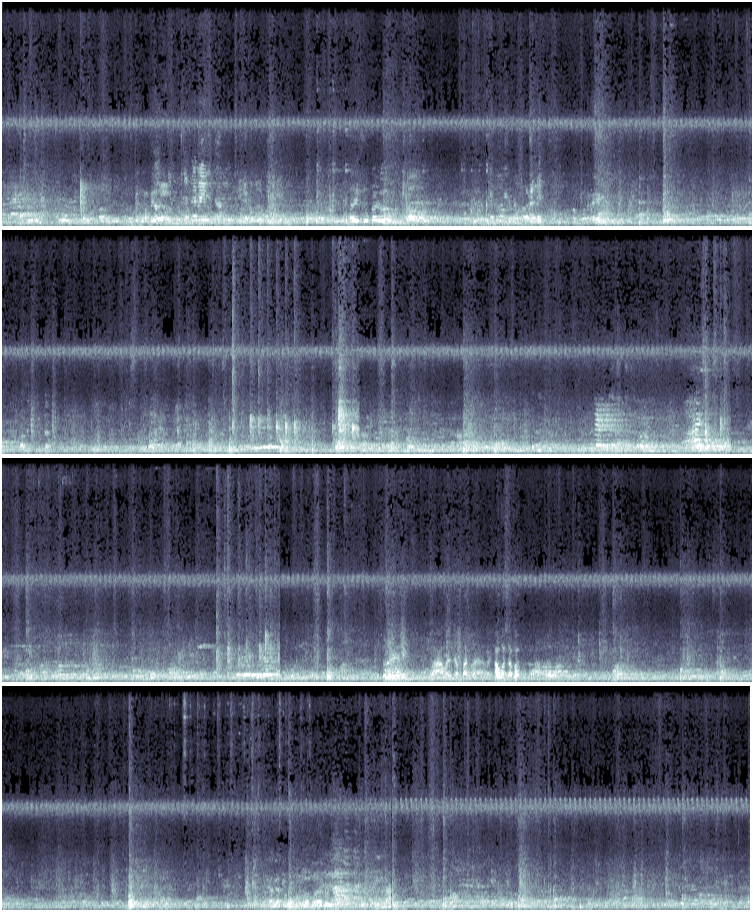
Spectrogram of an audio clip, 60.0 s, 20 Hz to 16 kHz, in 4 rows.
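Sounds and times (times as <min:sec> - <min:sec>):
chatter of onlookers: 0:00.0 - 0:59.9.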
